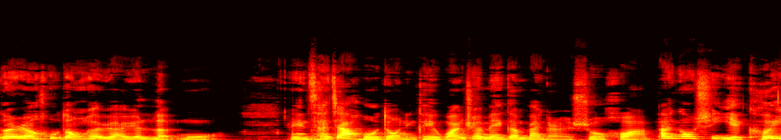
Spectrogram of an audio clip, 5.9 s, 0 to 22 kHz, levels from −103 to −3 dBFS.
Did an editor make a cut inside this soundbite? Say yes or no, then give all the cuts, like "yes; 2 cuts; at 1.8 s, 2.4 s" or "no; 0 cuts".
no; 0 cuts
